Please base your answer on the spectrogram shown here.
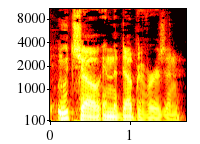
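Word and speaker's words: Uco: Ever say his name clearly, but at the end, they I believe in the language it's Ucho, because the martial art is spelled Pensac, and it's Penchak, so I'm guessing the C makes a ch sound in Indonesian.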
